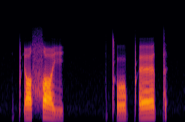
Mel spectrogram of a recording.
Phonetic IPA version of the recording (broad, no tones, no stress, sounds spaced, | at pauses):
pʼ i sˤ i | tʼ o pʼ ɛ t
